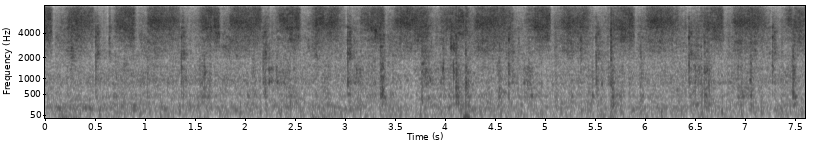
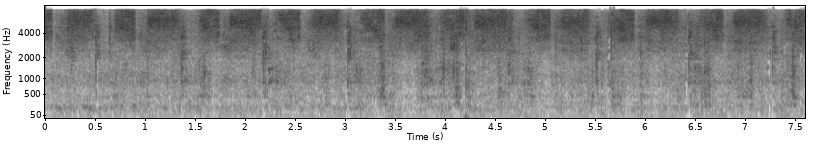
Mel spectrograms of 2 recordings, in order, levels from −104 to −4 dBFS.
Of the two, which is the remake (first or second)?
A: first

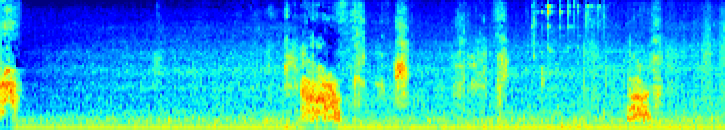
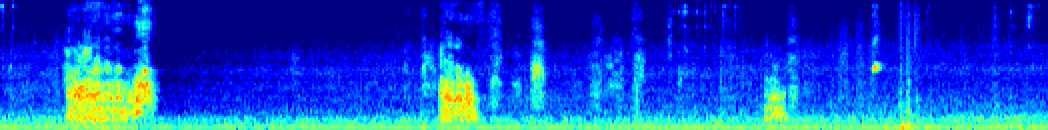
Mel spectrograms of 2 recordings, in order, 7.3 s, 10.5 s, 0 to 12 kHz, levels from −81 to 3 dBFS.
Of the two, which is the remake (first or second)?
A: second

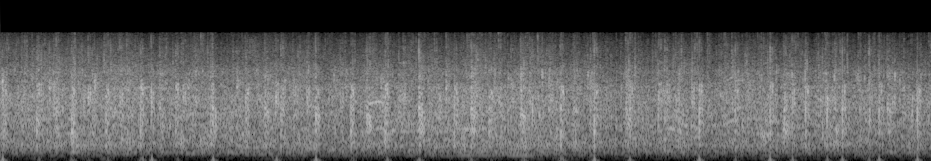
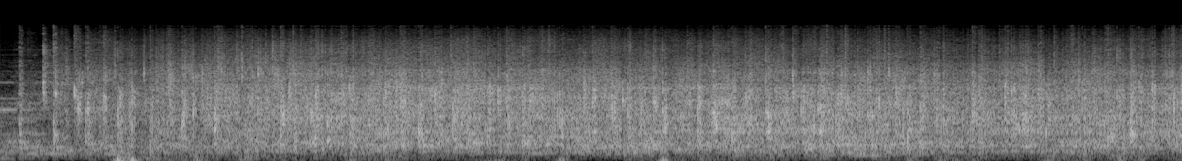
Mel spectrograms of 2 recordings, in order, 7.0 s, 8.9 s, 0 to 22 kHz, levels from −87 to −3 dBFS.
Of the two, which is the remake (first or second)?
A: second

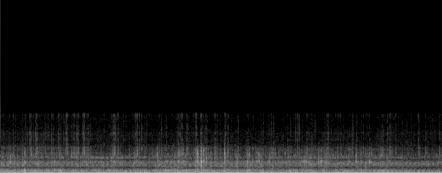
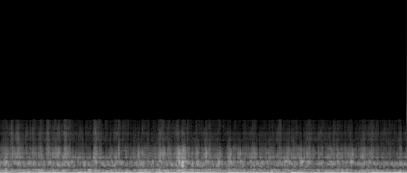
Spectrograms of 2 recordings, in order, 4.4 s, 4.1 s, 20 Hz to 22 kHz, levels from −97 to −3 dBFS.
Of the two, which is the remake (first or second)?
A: second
